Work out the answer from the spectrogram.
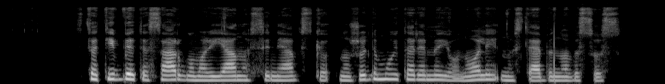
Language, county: Lithuanian, Telšiai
